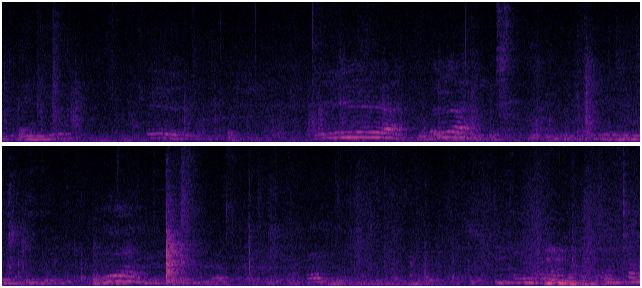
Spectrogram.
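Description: A man speaks calmly to a small group in a room.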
